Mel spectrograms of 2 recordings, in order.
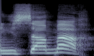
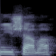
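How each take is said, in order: First: Yisamach with a plain "s"; Yisamach, the traditional reading without sh. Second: Yishamach with "sh" in the middle; Yishamach, the unpointed reading with sh; read with shin. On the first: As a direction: say Yisamach higher, as "yi-sa-mach". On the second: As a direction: say Yishamach softly as "yi-sha-mach". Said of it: "you'd read it with a shin". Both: Shown as a demonstration.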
